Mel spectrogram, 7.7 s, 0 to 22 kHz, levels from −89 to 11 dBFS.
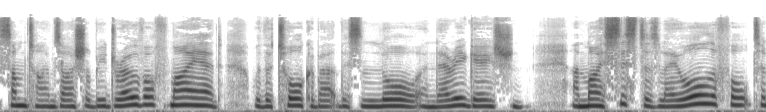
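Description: Speech recording, no technical faults detected anywhere in the clip.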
